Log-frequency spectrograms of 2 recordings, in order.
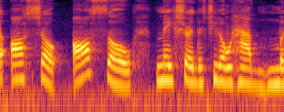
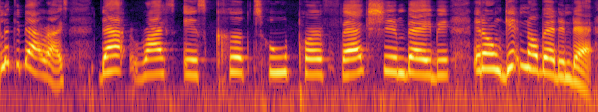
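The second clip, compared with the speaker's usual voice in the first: proud excitement; 6 semitones higher than usual. Real, not acted. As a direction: show off the rice like a proud cook. Showing off the cooked rice.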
